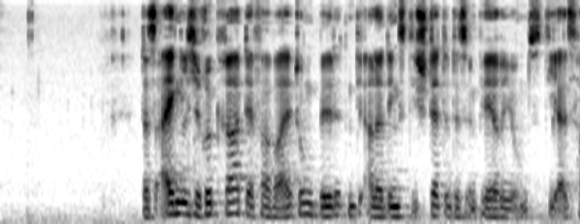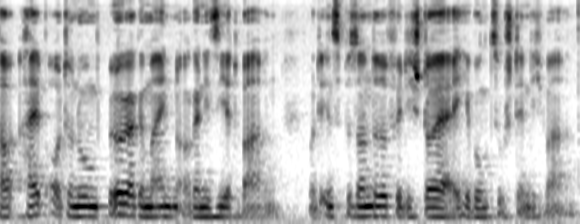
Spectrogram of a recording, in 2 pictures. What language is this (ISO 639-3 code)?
deu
